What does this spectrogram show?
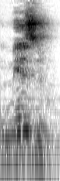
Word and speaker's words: Ms: होता है मिज, MS, इसको हम प्रोनाउंस करते हैं नॉर्मली मिज, MIZ, मिज प्रोनाउंस होता है, लेकिन इसको मिस भी प्रोनाउंस कर सकते हैं, लेकिन नॉर्मली जो होता है वो मिज होता है, ठीक है।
